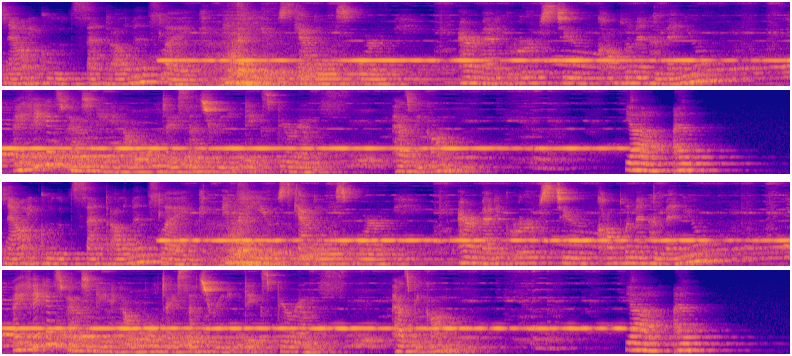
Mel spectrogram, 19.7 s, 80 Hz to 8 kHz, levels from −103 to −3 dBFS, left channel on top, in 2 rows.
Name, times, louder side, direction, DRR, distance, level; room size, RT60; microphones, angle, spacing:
voice 1, 0.0-5.2 5.7-8.8 10.0-14.1 14.7-15.6, equal, 40° right, 0 dB, 0.5 m, -35 dB
Race car auto racing / Accelerating revving vroom, 1.6-14.7 15.1-15.8, left 1 dB, 85° left, 0.6 m, -39 dB
sound 1, 1.9-17.7, equal, 80° right, 0.7 m, -30 dB
Speech, 9.3-10.3 10.5-10.9 11.3-11.7 12.0-12.3 12.7-13.0 13.4-13.7 14.1-14.5 14.9-15.7 16.5-16.7, right 1 dB, 60° right, 1.1 m, -42 dB
voice 2, 17.6-18.4, left 1 dB, 20° left, 0 dB, 0.3 m, -31 dB
4.0 x 2.2 x 2.6 m, 1.3 s
head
